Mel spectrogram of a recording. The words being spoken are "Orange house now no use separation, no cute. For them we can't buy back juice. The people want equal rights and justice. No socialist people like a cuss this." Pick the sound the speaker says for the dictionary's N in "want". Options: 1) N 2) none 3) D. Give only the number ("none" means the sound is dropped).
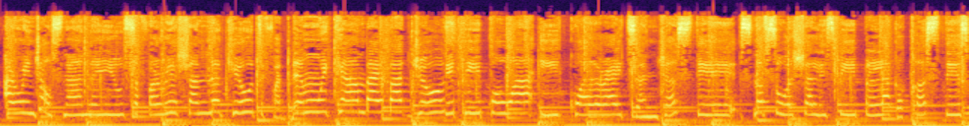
2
